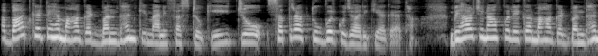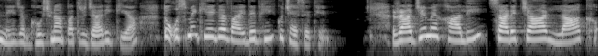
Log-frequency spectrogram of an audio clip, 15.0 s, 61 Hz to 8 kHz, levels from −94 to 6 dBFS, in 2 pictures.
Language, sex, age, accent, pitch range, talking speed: Hindi, female, 30-49, native, 215-285 Hz, 170 wpm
